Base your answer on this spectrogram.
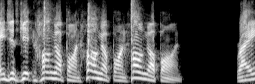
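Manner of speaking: usual speaking voice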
